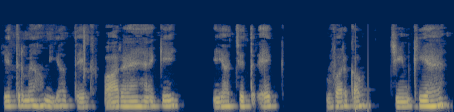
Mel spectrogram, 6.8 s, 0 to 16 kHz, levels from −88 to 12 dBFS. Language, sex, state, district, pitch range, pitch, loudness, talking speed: Hindi, male, Bihar, East Champaran, 125-140 Hz, 130 Hz, -21 LUFS, 140 wpm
